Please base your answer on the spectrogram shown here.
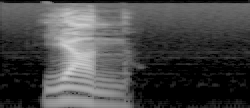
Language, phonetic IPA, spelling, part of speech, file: Polish, [jãn], Jan, proper noun, Pl-Jan.ogg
